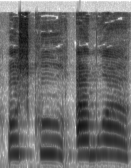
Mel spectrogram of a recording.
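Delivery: loud, high-pitched distress call; crying for help. A narrator's reading. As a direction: shout for rescue in a panic. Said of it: "cria Lou". (crier au secours, voix aiguë)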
